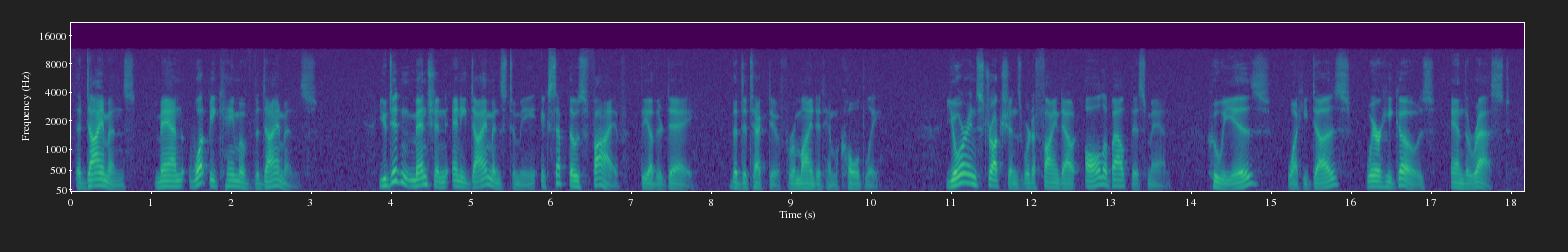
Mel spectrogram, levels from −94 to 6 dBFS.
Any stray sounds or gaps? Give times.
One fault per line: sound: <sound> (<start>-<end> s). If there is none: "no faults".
no faults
